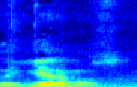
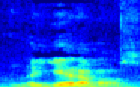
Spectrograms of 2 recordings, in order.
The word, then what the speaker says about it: leyéramos: Notice we want the stress on the same syllable, so with leyéramos, leyéramos, you have to have the accent.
